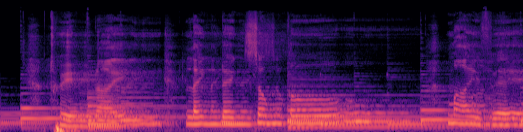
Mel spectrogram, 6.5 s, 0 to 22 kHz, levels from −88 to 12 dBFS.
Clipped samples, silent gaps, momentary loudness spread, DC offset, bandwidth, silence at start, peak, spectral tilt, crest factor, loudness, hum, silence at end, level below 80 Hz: under 0.1%; none; 7 LU; under 0.1%; 14.5 kHz; 0 s; -2 dBFS; -8 dB/octave; 18 dB; -21 LUFS; none; 0 s; -32 dBFS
